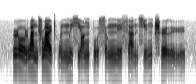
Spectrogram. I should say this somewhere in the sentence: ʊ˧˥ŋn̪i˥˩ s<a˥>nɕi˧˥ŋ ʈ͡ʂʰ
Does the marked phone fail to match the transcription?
yes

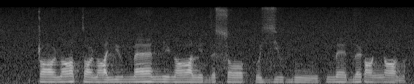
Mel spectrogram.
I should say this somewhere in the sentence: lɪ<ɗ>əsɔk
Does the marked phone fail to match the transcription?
yes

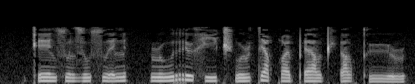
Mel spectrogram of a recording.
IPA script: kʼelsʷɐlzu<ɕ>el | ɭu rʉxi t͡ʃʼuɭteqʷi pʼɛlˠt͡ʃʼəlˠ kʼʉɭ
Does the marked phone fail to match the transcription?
yes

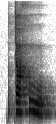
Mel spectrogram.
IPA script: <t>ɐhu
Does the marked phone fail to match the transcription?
no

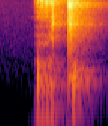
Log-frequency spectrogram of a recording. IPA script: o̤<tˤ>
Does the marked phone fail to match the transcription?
no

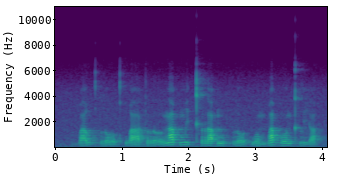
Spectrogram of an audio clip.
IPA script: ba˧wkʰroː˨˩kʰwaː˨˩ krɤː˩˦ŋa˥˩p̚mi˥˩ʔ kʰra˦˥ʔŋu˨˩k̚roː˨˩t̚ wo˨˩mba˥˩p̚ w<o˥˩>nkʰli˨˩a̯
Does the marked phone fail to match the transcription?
yes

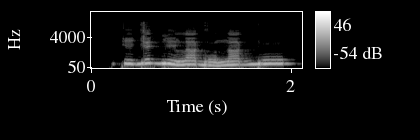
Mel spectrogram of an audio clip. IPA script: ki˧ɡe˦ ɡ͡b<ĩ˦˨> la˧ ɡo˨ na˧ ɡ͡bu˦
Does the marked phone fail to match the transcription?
no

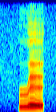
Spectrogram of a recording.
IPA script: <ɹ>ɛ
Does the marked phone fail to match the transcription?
no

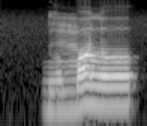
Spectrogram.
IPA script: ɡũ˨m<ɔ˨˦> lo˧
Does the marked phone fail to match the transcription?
no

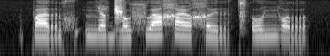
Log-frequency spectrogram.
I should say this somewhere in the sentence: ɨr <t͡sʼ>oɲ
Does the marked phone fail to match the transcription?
no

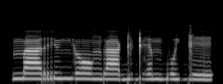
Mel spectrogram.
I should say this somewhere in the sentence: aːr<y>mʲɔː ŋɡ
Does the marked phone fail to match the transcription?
no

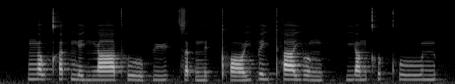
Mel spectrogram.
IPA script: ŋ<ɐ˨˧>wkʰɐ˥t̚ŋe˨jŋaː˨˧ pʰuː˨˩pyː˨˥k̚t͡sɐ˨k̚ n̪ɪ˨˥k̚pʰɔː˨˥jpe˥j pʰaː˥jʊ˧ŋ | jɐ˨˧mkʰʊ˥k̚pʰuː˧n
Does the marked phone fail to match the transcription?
yes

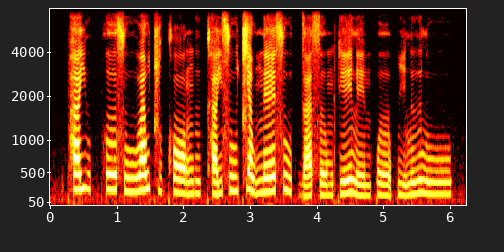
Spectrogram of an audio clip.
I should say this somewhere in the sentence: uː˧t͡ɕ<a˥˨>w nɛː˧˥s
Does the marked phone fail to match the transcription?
no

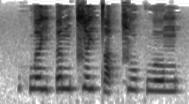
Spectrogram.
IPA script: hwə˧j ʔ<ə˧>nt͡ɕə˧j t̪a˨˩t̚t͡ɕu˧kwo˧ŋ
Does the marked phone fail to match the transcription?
no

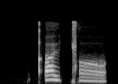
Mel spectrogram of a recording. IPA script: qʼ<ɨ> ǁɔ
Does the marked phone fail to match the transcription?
no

